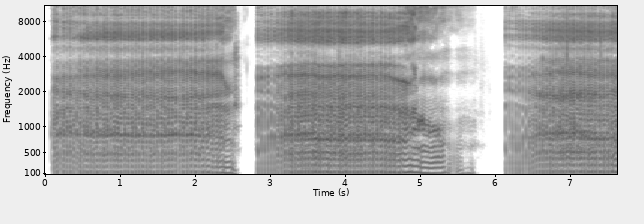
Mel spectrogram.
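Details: Dogs growling while competing for food: long, rough, pulsing growls lasting over two seconds each, separated by brief silences, in a small indoor space.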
